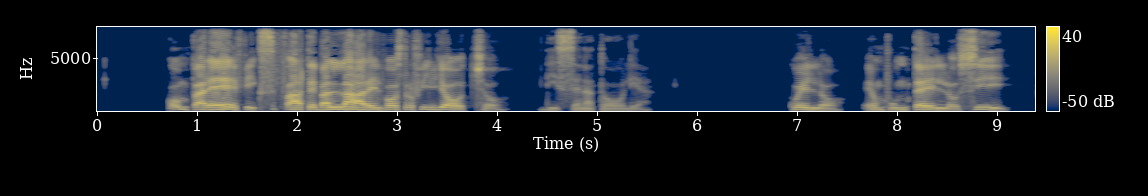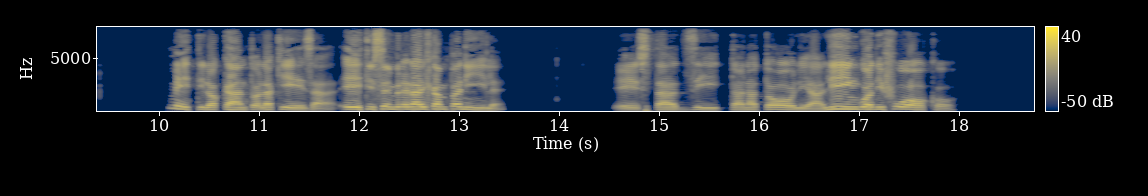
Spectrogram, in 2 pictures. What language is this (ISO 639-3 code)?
ita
